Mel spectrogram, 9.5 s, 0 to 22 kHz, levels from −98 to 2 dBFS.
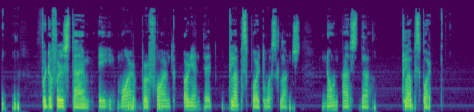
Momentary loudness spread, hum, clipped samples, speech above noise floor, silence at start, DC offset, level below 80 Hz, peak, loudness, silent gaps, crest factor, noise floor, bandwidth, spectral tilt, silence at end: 11 LU; none; under 0.1%; 54 dB; 0 s; under 0.1%; -58 dBFS; 0 dBFS; -19 LUFS; none; 20 dB; -73 dBFS; 16.5 kHz; -4 dB/octave; 0.9 s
